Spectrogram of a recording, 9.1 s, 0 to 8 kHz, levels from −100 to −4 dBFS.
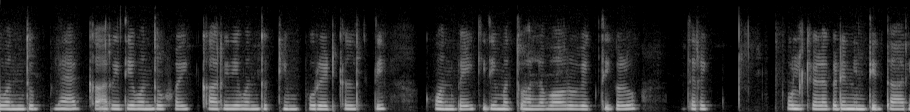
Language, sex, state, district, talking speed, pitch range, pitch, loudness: Kannada, female, Karnataka, Belgaum, 130 wpm, 245-255 Hz, 250 Hz, -37 LUFS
